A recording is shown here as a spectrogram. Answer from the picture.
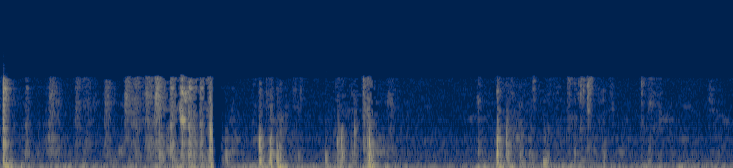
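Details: A wild squirrel visiting a house at night, in the dark, crunches and gnaws at food in quick, irregular bursts of dry clicking and crackling.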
